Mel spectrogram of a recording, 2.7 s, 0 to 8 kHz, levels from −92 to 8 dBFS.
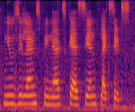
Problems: background sounds at intervals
